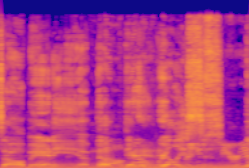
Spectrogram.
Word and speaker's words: Albany: Well, it's pronounced Albany.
